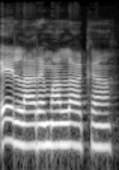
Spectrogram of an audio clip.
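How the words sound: It sounds disappointed and reproachful.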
